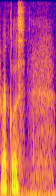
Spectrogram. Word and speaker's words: Rekkles: back of my head I say rekkles when his name is reckless but Brock's is played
